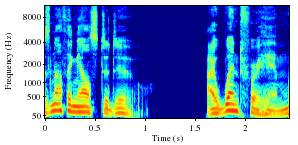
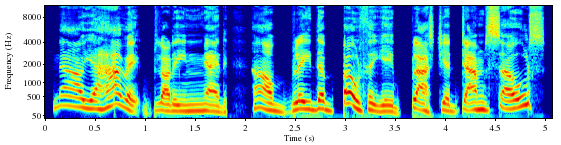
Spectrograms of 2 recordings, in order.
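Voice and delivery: put-on much higher, slow drunken shrill; piercing sharp voice; 8 semitones higher than usual. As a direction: shriek it slurred like a drunk boy. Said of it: "he shrilled at us in maudlin tones".

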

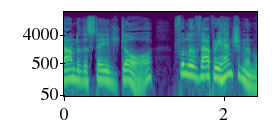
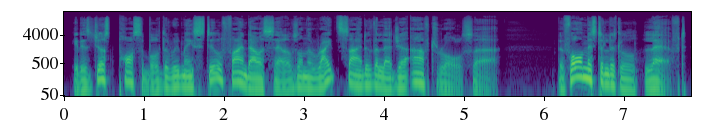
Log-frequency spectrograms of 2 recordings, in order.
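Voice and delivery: lower, softer, measured valet; unflappable valet; 10 semitones lower, 6 dB quieter than usual. Acted. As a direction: keep it calm and deferential. Jeeves answers Bertie.

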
